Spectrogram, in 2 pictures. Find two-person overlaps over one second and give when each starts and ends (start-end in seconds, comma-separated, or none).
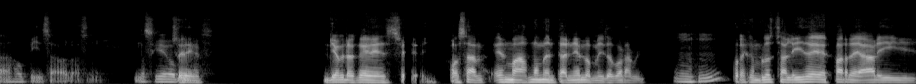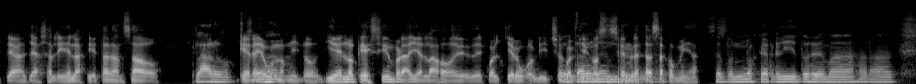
14.7-16.2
